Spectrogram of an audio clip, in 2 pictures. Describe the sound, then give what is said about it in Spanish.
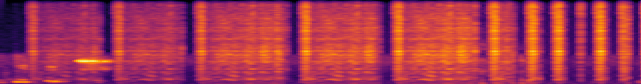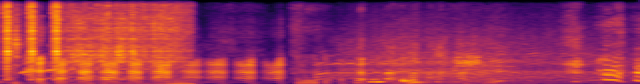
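Someone vocally imitates the engine of a broken-down car cranking over and over without catching, a rhythmic sputtering that speeds up, then breaks off into laughter and voices talking. “Y, y, entonces vamos a, aquí a dramatizar cuando el carro no encendía porque estaba descompuesto, ¿eh?”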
